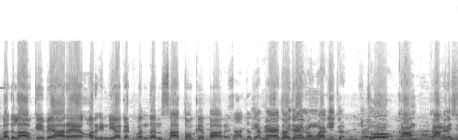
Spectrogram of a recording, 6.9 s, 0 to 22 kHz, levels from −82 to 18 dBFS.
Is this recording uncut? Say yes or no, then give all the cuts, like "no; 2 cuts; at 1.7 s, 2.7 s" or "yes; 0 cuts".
no; 1 cut; at 3.9 s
